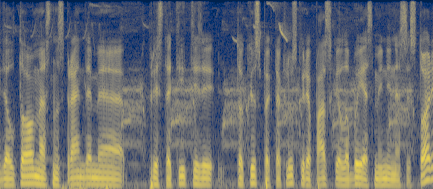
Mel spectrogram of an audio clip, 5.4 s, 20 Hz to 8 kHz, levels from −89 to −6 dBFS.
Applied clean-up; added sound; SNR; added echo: none; Crow; 17 dB; none.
